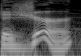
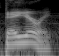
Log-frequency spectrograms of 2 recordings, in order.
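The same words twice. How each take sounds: First: It is pronounced in an English-style way. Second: It is pronounced in the original Latin way. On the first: The speaker calls it wrong. "I had been saying de jure" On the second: The speaker calls it right. "We found the original Latin pronunciation. It's de jure"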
